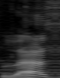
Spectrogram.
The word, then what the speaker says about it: les: Oh yeah, les is pronounced le. Ver is pronounced ver. Like they just don't pronounce the s.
